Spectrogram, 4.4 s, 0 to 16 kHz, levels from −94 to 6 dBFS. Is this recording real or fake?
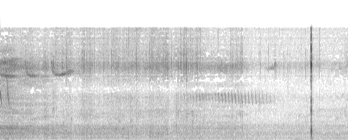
fake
